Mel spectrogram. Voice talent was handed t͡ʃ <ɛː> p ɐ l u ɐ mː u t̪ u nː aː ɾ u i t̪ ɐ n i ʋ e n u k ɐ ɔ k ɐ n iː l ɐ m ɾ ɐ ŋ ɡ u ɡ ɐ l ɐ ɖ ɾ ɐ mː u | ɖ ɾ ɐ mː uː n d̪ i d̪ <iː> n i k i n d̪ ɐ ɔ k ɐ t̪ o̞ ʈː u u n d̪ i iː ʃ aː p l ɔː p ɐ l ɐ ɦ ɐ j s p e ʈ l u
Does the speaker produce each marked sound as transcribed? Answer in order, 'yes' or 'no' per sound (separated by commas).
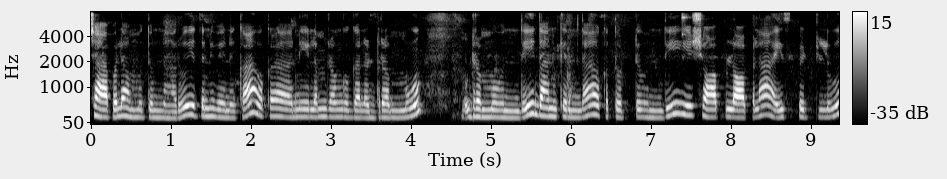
no, no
